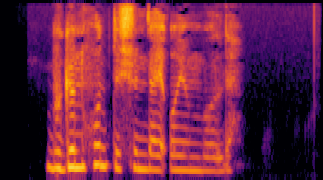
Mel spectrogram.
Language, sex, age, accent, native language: Uzbek, female, under 19, Andijon, Uzbek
